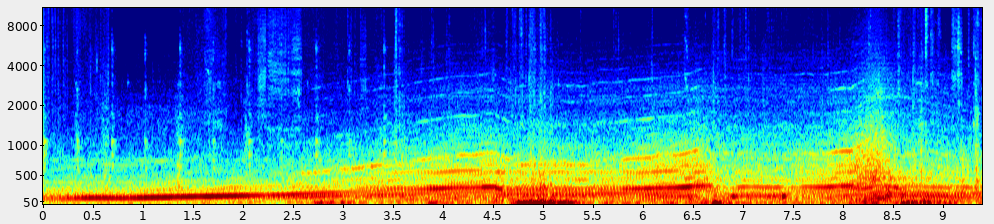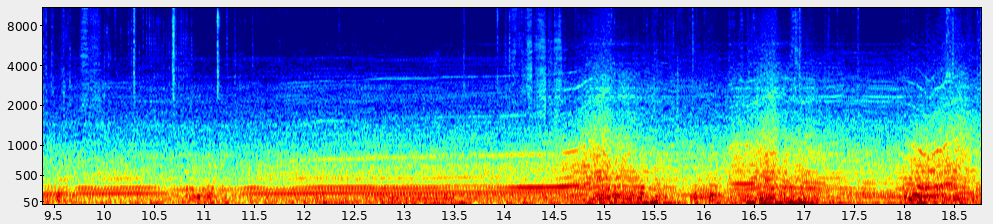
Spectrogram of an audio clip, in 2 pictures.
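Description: Supercharged V8 of an 800-horsepower Dodge Challenger, heard from inside the cabin, accelerating hard on a wet track with all electronic aids off. The engine note climbs steeply and falls back at gear changes about four and a half and six and a half seconds in, then pulls up again, with a few brief louder bursts later on.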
